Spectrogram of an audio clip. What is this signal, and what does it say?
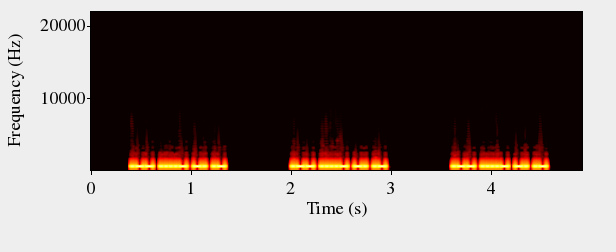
Morse code, heard as a keyed tone, about 50 wpm, 700 Hz. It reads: W4NA W4NA W4NA
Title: Call Signs Repeated 2x - 50wpm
